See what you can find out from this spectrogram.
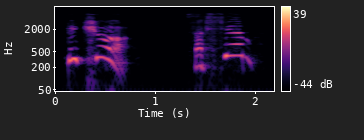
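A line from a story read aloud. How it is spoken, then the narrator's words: Shrill cry. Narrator (Russian): визгливо вскрикнул Иванцов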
